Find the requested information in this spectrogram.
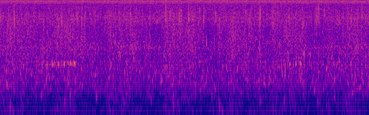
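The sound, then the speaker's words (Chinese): A stream flowing: steady, soft babbling and rushing of water that stays even and continuous throughout, quiet and without voices. “就在小溪边坐下，一起听会儿溪流声吧。”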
